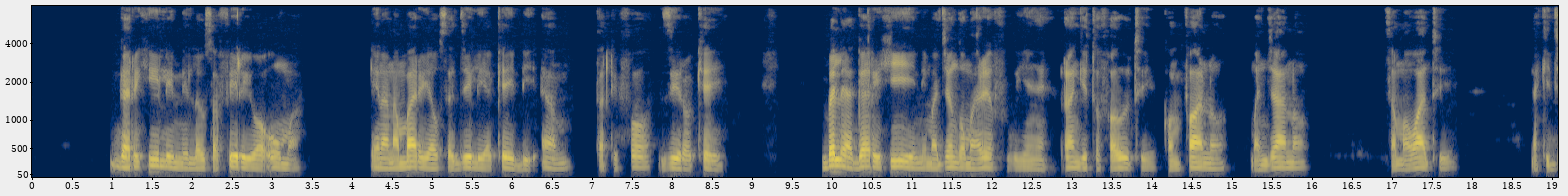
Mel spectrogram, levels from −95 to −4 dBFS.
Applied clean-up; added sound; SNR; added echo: none; none; none; none.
